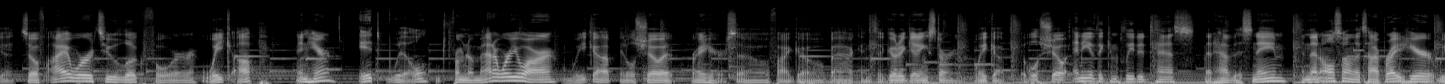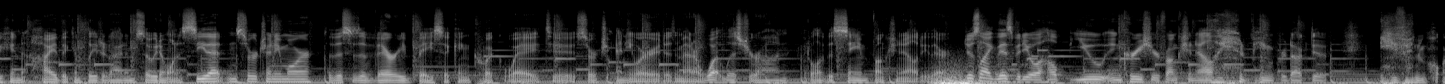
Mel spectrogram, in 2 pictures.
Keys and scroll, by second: 5.6 ctrl+f.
